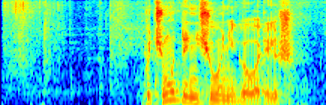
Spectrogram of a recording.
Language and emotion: Russian, neutral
